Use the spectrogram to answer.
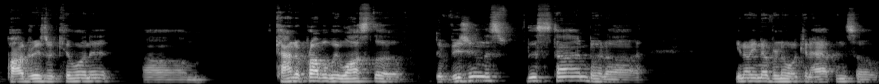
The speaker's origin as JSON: {"language": "English", "region": "Michigan", "country": "United States", "tie": "born or raised there", "said": "And I mean, I grew up in Michigan and we always liked the Tigers."}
